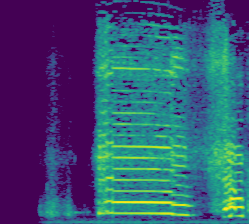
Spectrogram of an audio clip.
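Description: A high-pitched cartoon-style voice holding one note for about a second, dipping slightly in pitch at the end.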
